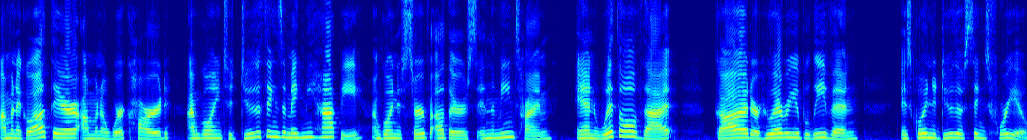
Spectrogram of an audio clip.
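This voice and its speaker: A woman speaks at a moderate pace in a normal speaking voice, fairly high in pitch with ordinary pitch variation. The recording is very clean, with a silent background and a dry, close sound with no echo. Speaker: podcast host, nurse and fitness coach. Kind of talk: pep talk: warm, personal motivational monologue to listeners. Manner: earnest, encouraging, direct address.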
